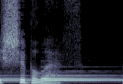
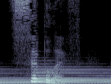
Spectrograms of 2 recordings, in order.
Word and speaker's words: Shibboleth: If he answered, "No," they told him, "Please say Shibboleth." If he said, "Sibboleth," because he could not pronounce it correctly, they seized him and killed him at the fords of the Jordan.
